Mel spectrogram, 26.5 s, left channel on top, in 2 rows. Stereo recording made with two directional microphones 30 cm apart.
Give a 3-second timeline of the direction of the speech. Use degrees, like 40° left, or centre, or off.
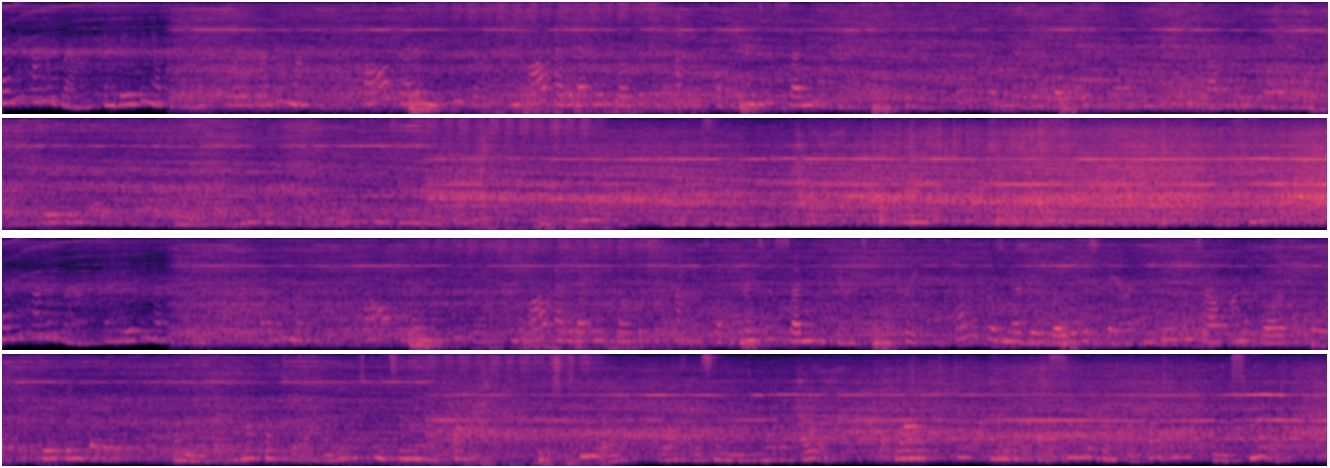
50° left, 30° left, 10° right, 40° right, 50° right, 50° right, 50° right, 50° right, 50° right.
